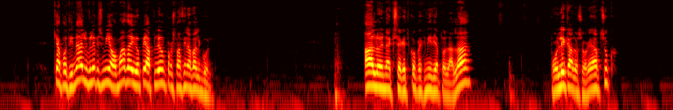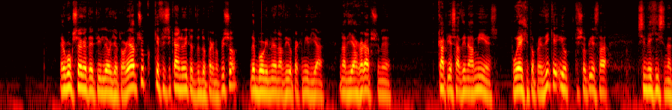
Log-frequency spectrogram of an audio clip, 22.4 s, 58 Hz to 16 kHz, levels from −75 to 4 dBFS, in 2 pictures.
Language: Greek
